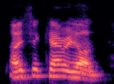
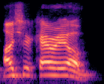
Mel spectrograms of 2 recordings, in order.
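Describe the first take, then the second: First: Said in the usual way. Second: Laughing. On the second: Real, not acted. Laughs after joke about hair.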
